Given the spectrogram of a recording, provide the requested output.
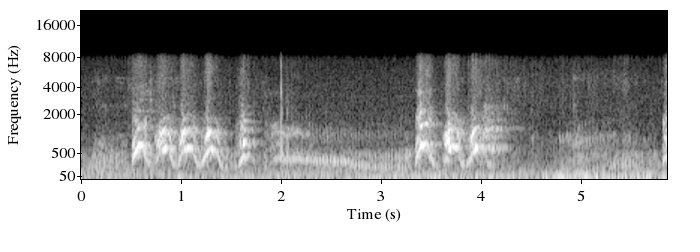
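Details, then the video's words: Pet pug Maggie lets out a rapid run of rough, wavering barks, then a drawn-out whining sound, then another burst of three barks, with low room noise behind. "Pug Barking"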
